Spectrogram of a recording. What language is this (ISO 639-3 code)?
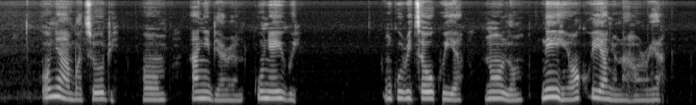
ibo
